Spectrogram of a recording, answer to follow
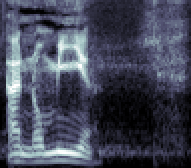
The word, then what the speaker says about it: anomía: Se escribe anomía, así como suena, no lleva H y lleva acento en la I, anomía, que significa desprecio por las leyes.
